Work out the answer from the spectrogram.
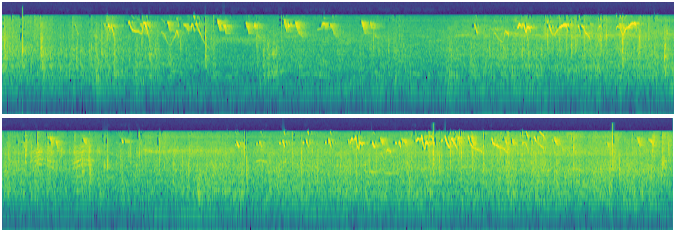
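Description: Small birds chirping in many quick, high notes over a loud, steady rumble of background noise.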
